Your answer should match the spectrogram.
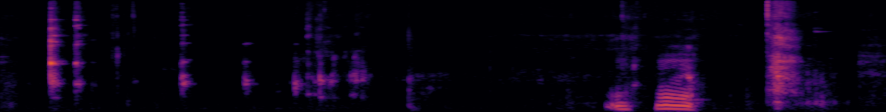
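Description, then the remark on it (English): Fizzing of a carbonated drink: a scatter of small, irregular crackling pops and ticks, followed by a brief voiced sound and a soft burst of hiss. “Listen to how carbonated it is. I can hear it.”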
